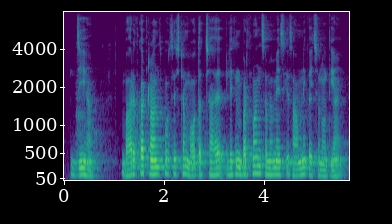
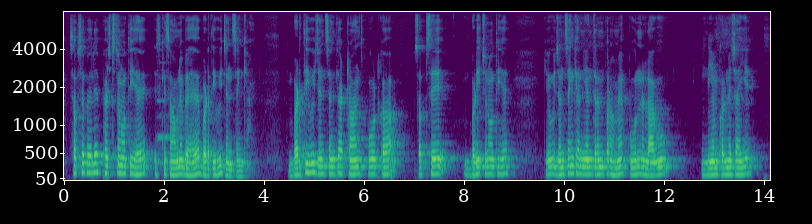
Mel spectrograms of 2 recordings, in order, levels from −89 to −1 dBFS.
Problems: background sounds at intervals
